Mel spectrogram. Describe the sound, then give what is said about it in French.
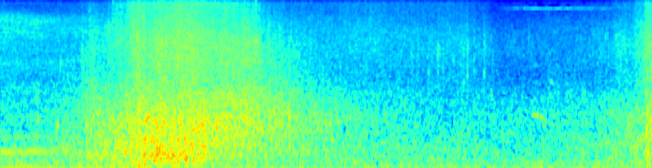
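Ocean waves break and wash onto a shore, a broad hissing surge that swells to a peak and then recedes into a steady roar of surf, with some wind noise. “Et si je vous disais que je suis capable d'amener la mer à Paris ?”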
